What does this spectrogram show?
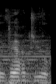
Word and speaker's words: verdure: Ainsi, dans l'exemple d'Arthur Rimbaud, c'est un trou de verdure où chante une rivière, les E de verdure et les E de chante ne seront pas prononcés.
